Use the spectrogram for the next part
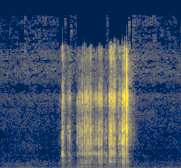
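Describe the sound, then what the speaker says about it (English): A deck of cards is shuffled once in a quick riffle lasting under a second, close and fairly soft, against a quiet room hum with no talking. "let's shuffle some cards"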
